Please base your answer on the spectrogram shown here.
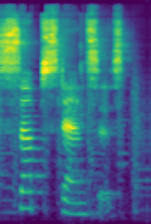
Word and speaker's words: substances: ที่ 2 นะ คะ ส่วน คำ ว่า substances sub stress ที่ พยาง ที่ 1 ก็ คือ คำ ว่า sub นะ คะ คำ ว่า substance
